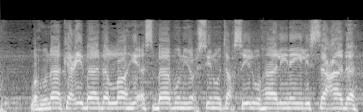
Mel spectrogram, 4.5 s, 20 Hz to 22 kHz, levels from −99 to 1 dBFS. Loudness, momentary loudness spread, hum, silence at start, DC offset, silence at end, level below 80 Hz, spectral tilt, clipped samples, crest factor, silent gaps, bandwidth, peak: -9 LUFS; 3 LU; none; 0 s; under 0.1%; 0 s; -32 dBFS; -4.5 dB/octave; under 0.1%; 8 dB; none; 11 kHz; 0 dBFS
